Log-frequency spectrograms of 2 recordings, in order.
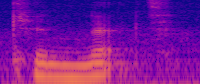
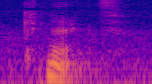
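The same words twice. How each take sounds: First: The weak first vowel is pronounced. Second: The weak first vowel is dropped.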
